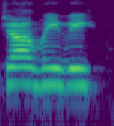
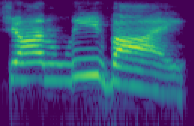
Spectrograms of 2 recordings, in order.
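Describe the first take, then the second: First: The surname ends with an 'ee' sound. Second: The surname ends with an 'eye' sound. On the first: The speaker calls it wrong. "I always call him Levy" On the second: The speaker calls it right. "It's John Levi is the correct pronunciation"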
